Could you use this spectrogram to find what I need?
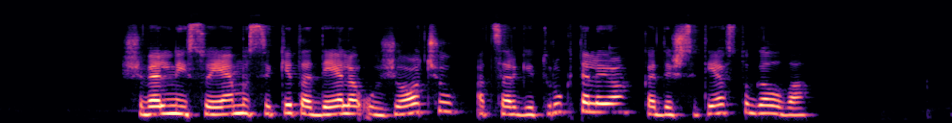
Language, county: Lithuanian, Kaunas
